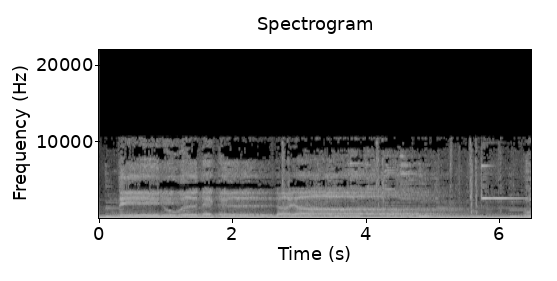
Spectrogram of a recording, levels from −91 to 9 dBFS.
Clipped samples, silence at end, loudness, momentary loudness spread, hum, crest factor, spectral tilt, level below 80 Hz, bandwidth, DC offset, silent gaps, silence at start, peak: under 0.1%; 0 s; -21 LUFS; 4 LU; none; 10 dB; -4 dB/octave; -42 dBFS; 11 kHz; under 0.1%; none; 0 s; -10 dBFS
